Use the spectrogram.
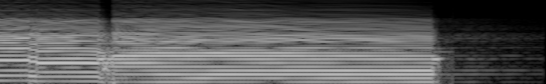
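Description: Distorted electric guitar plays a short pattern from a song, with a bend, a slide and a pull-off: a few quick notes, then one loud sustained tone that cuts off and rings out briefly.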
